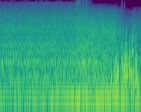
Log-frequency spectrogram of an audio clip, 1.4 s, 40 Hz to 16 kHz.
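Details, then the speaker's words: 2014 Toyota Venza with the original blower motor reinstalled after the humming noise was traced to debris: steady soft rush of air at higher fan speed, no rattle, ticking or scraping; blower running normally. "and it is not making noise now turn this thing up some more that thing is blowing"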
